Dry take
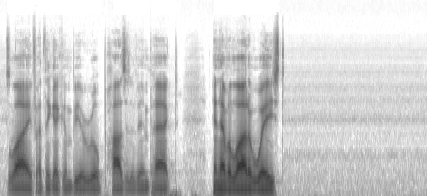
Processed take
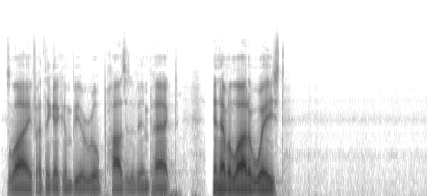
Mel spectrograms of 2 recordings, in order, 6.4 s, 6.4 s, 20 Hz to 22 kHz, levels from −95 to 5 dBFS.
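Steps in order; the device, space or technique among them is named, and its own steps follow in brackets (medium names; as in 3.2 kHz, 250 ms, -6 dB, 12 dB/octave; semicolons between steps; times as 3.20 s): hearing-loss simulation (low-pass 2.5 kHz 12 dB/octave; expander -48 dBFS)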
